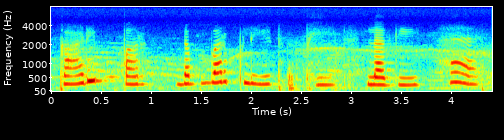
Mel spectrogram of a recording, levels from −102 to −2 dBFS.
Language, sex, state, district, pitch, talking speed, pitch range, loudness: Hindi, female, Madhya Pradesh, Dhar, 280 Hz, 95 wpm, 260-320 Hz, -19 LUFS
